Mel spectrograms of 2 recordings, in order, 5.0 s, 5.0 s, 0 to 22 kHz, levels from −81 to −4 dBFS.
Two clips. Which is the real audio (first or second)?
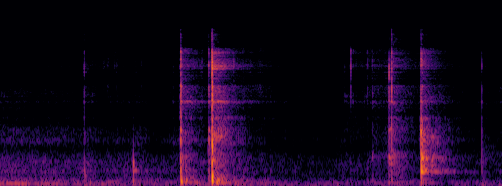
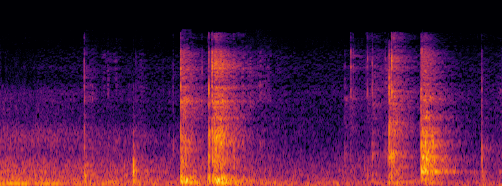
second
